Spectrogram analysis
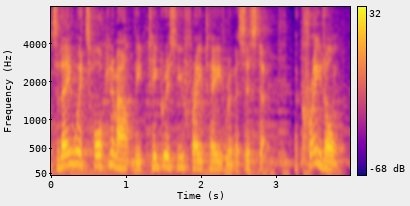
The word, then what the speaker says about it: Tigris: Euphrates river system and over here in the west it's sometimes pronounced The Tigress but in Syria and Iraq and those regions of the world they prounce it the tigis so that's the pronunciation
